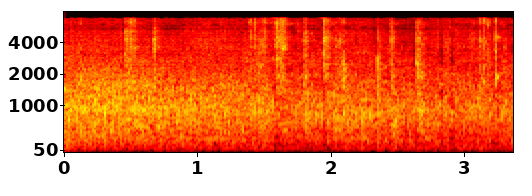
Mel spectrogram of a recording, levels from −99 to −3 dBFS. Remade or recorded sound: remade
